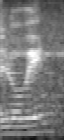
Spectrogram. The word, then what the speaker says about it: Lewin: I also see where the Director of Public Prosecution, Miss Paula Lewin, or Lewin as her name is pronounced, she was also saying, let me read for you what she says.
